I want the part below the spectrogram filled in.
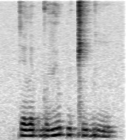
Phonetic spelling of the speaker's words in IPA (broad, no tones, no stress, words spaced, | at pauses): kelepɡuvʲu pyǁibi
